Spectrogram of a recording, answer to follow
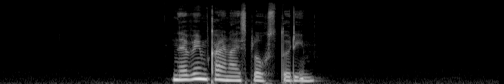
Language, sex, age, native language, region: Slovenian, female, 18-29, Slovenian, Drava region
